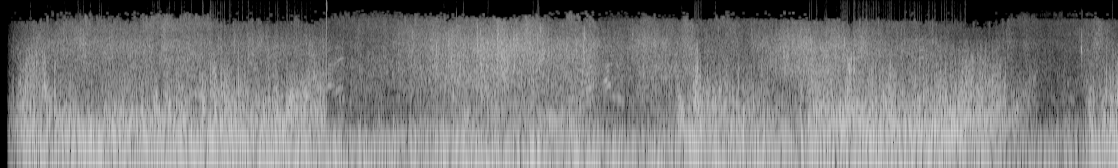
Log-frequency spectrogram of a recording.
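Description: Water splashes and rushes along the hull of a moving boat.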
